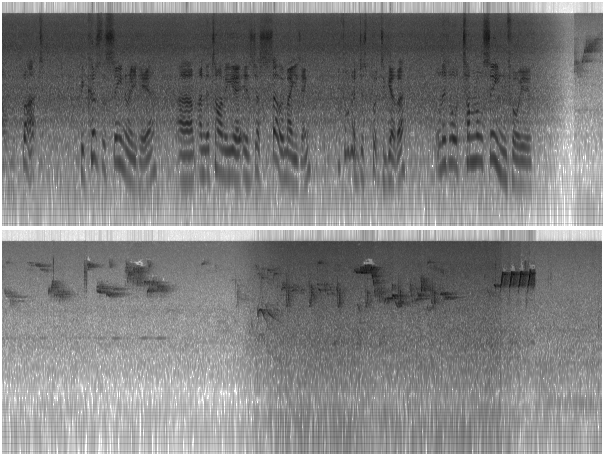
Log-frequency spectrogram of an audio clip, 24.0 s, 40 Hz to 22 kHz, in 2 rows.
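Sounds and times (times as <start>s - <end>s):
steady rushing noise: 0.0s - 11.3s
small birds chirping: 11.5s - 22.7s.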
